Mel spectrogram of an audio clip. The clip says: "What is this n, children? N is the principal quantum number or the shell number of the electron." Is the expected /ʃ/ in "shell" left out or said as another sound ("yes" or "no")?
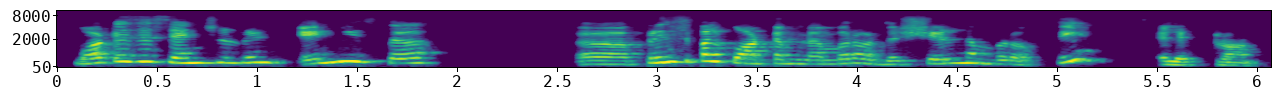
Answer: no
